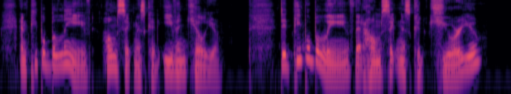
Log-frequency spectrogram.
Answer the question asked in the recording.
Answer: No, they didn't. They believed that homesickness could kill you.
